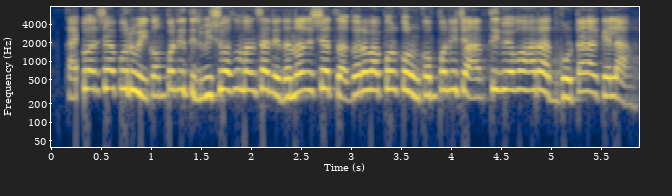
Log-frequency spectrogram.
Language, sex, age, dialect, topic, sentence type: Marathi, male, 18-24, Standard Marathi, banking, statement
